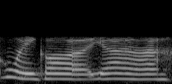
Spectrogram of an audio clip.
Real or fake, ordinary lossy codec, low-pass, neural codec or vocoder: real; none; 3.6 kHz; none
